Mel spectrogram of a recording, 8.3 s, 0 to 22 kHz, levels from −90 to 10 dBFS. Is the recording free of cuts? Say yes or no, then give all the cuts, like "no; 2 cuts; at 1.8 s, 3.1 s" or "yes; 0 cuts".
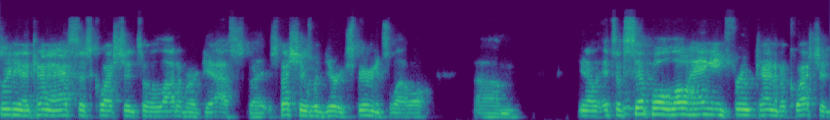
no; 2 cuts; at 3.1 s, 6.2 s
